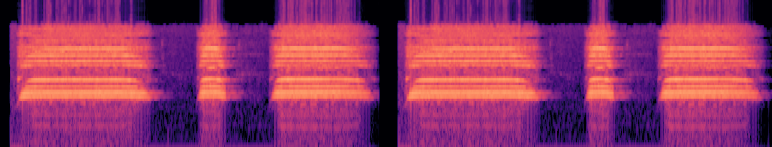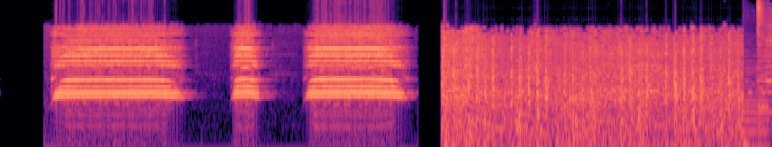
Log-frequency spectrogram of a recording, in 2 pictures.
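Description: A multi-tone signal horn sounding a steady chord in a long–short–long pattern, three times over, each blast starting and stopping abruptly. A dense rushing noise fills the last four seconds.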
